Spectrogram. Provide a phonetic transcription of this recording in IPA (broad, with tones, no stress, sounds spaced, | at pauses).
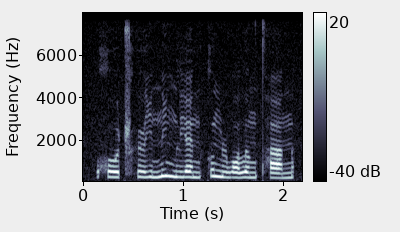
x o˨˦ ʊ̯ ʈ͡ʂʰ ɻ̩˨˦ i˨˩ n̪ i˥˨ ŋ l j ɛ˨˩ n k ʊ˥˨ ŋ ɻ w ɔ˨˦ l ɤ˨˦ ŋ t̪ʰ a˨˦ n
